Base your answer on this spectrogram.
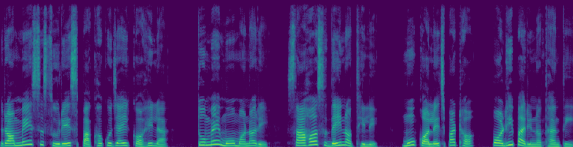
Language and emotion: Odia, neutral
